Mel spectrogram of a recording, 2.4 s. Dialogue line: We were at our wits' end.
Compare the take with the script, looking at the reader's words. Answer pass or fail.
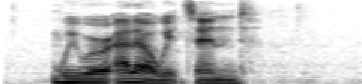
pass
